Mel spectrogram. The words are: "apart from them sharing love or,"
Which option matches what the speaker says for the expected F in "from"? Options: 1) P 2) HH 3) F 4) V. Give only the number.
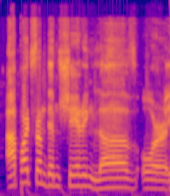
3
